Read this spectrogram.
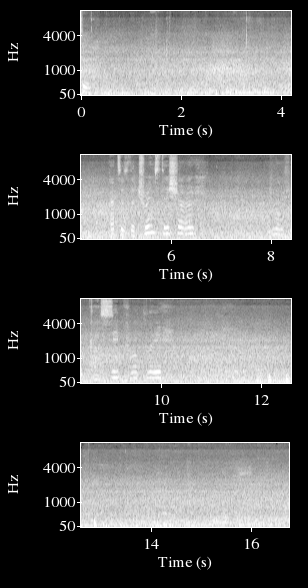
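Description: Wind blows steadily outdoors in an open square.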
